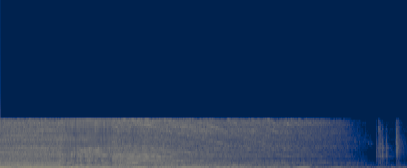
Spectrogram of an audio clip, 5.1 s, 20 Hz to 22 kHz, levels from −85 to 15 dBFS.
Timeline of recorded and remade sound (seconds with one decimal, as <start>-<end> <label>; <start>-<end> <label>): 0.0-0.8 recorded; 0.8-1.4 remade; 1.4-5.1 recorded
